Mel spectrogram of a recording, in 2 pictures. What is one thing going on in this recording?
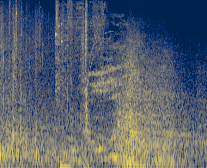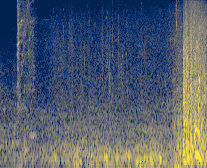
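Footsteps scuff on rock.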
